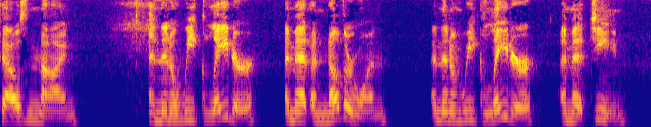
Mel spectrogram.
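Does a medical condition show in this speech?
No.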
